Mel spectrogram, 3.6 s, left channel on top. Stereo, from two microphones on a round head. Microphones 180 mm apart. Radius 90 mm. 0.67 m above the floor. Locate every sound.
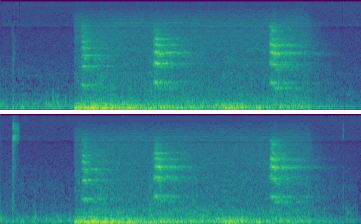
0.7 s a bird: 15° left (ahead or behind), 5 m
